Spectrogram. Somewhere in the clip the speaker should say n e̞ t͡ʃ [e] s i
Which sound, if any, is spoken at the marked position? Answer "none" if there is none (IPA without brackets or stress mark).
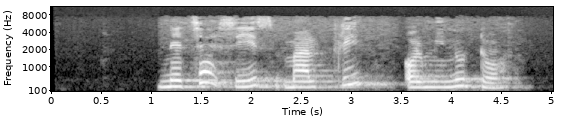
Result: e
